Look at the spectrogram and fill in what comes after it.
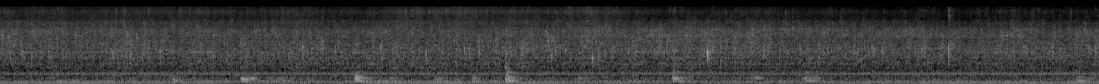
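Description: Hamburger patties sizzling steadily as they fry in oil in a frying pan, with a few light knocks of a spatula against the pan.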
